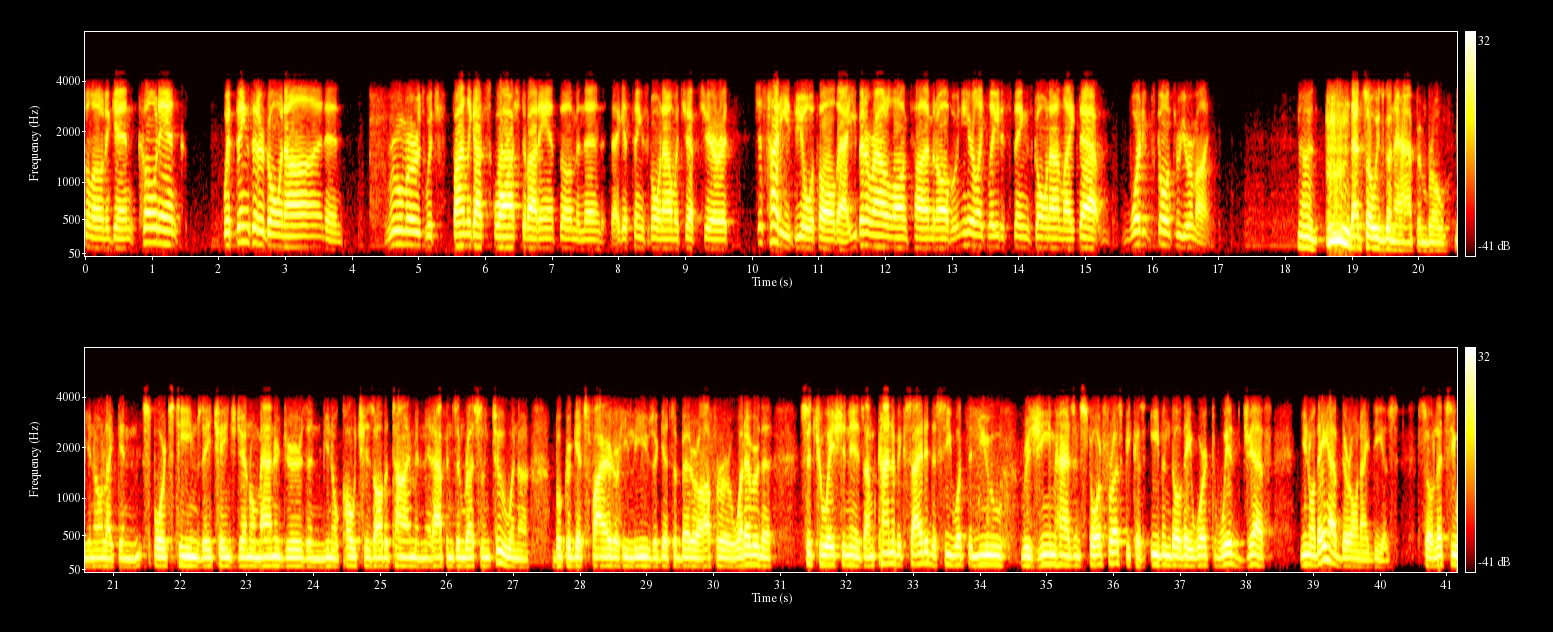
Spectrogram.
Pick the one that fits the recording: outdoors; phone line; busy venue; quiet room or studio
phone line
